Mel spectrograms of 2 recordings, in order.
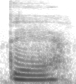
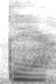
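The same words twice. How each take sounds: First: "Det" with the final T sounded; spelling pronunciation of "Det"; pronounced as written. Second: "Det" with the final T left off; open-ended "Det", no T; silent T. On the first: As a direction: say "Det" ending on an audible T. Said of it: "It's written det". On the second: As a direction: say "Det" as "deh", ending on the vowel. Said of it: "We don't pronounce the T". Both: Shown as a demonstration.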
